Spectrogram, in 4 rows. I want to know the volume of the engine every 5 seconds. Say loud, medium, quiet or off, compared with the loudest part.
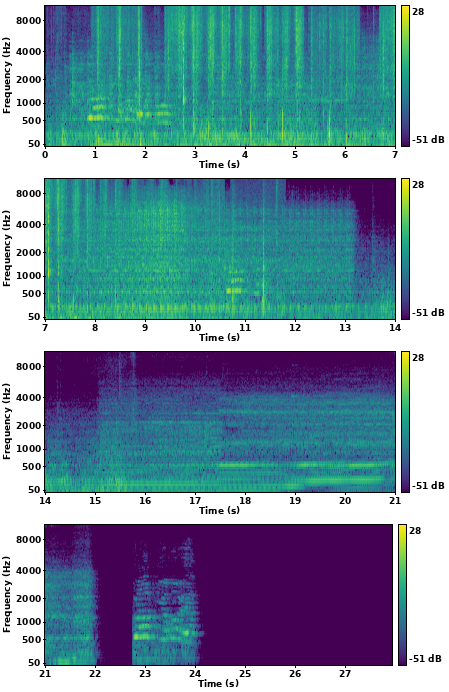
medium, loud, loud, medium, medium, off.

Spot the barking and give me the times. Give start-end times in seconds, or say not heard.
not heard.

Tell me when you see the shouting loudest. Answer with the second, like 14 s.
1 s.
